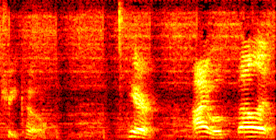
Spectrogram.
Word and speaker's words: tricot: you may have seen try cots but it's actually pronounced Treecko here I will sell it for ya Treecko you know just like taro you don't pronounce the T at the end okay yeah I was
